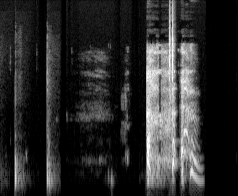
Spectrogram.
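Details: Two short dry coughs, then a longer rough throat-clearing burst from a male gamer while narrating commentary over his old gameplay videos; a plain cough.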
